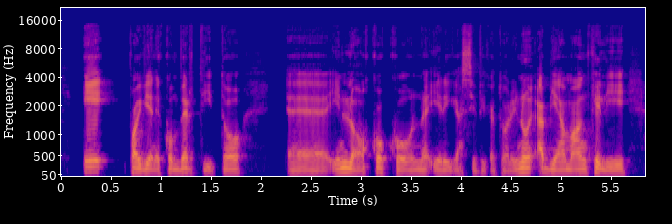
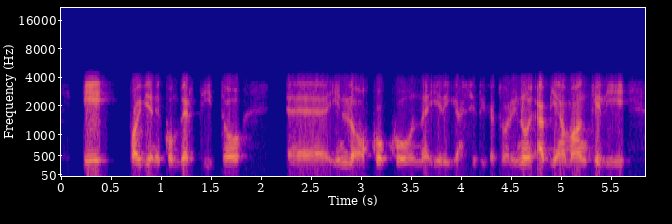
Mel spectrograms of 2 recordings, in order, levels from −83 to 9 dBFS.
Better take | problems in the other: first | phone-call audio; poor line; nothing above 3.5 kHz

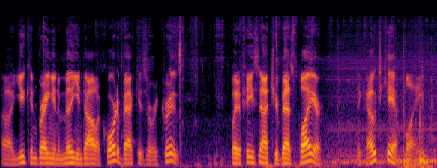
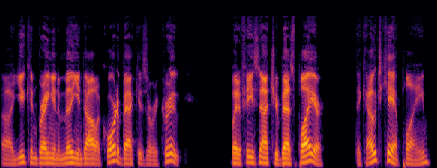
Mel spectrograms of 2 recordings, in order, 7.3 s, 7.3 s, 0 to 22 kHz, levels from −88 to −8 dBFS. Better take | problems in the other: second | household noises; noticeable; throughout; 15 dB below the speech

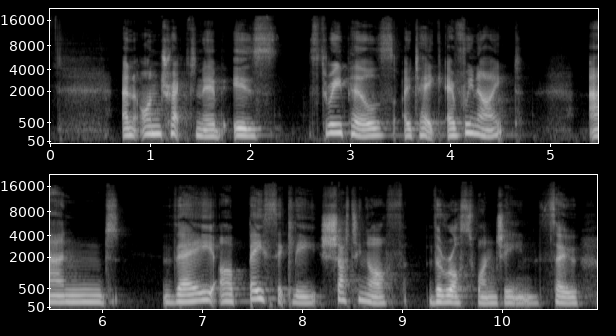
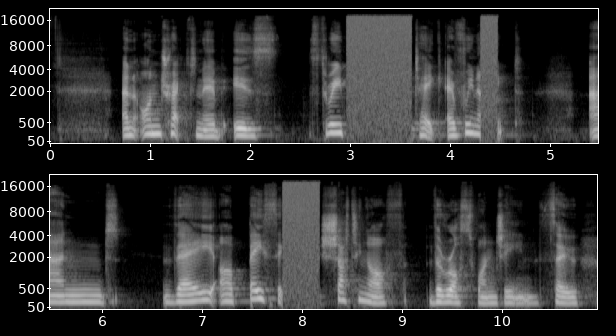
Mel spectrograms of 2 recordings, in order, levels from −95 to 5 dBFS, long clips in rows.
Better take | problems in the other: first | audio cutting out; filled with static; at 3 s for 0.5 s, at 4.5 s and at 8 s

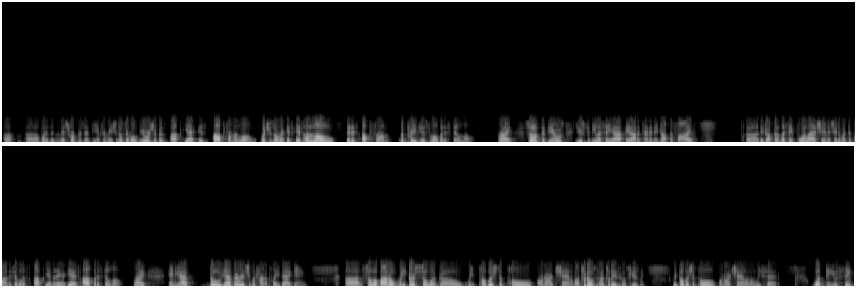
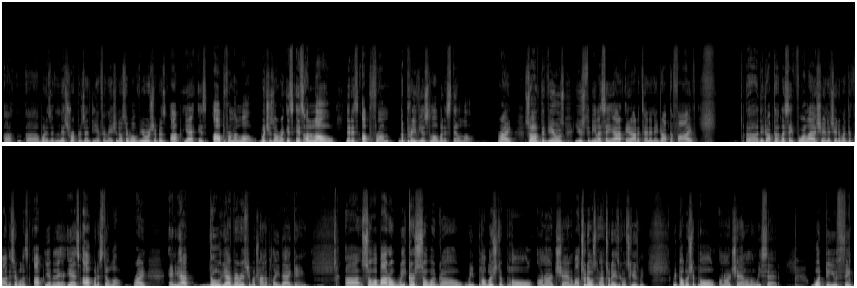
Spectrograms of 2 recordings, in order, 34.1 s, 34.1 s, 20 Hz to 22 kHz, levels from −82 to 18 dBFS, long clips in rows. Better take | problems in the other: second | phone-call audio

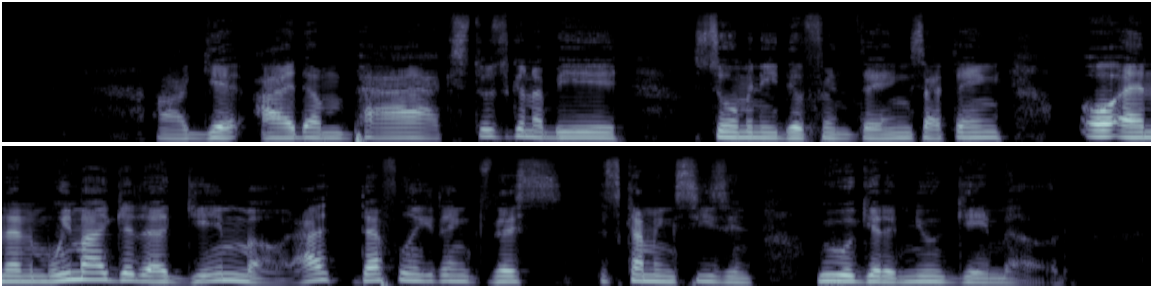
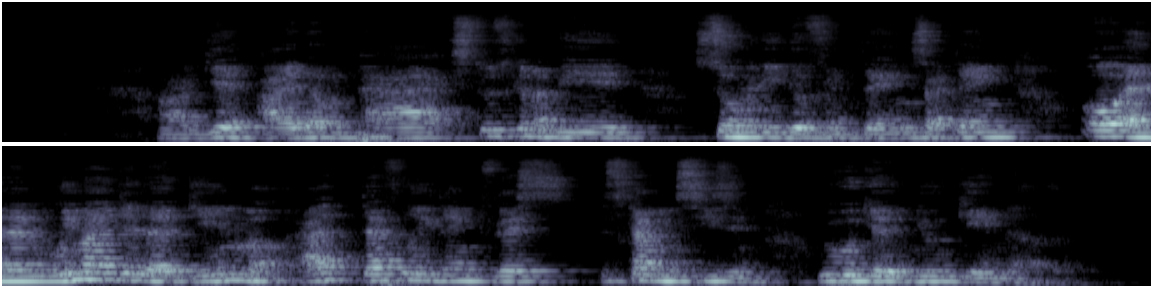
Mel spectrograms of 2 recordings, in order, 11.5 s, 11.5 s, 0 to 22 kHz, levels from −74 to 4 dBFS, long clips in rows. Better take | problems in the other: first | off-mic speech; far // room echo; noticeable; dies away in 0.4 s

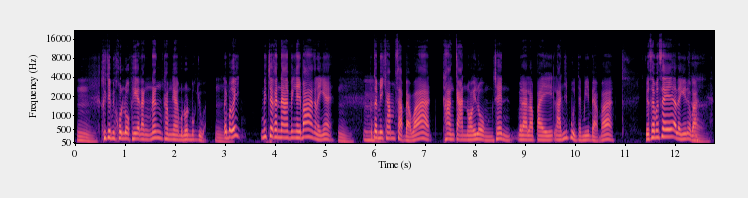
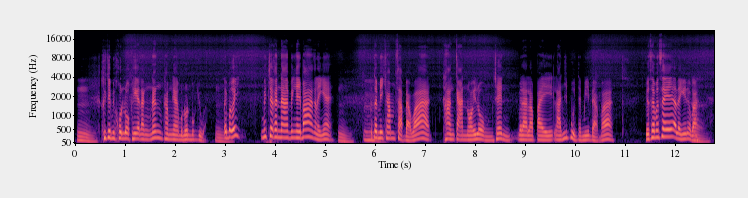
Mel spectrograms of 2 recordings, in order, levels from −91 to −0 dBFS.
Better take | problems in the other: first | hiss; faint; throughout; 25 dB below the speech

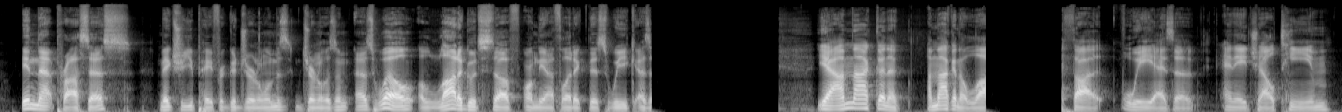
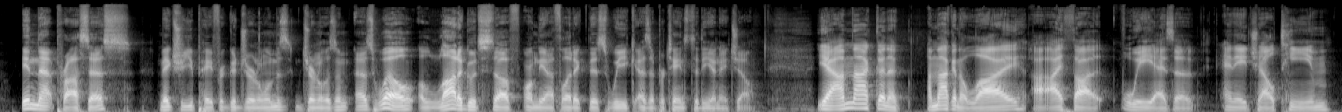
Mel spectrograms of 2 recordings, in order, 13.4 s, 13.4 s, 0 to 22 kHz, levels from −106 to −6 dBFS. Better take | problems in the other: second | audio cutting out; at 6.5 s for 1.5 s and at 10 s for 1 s

